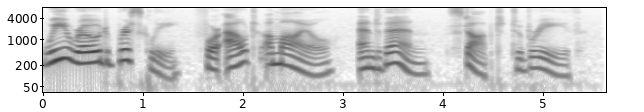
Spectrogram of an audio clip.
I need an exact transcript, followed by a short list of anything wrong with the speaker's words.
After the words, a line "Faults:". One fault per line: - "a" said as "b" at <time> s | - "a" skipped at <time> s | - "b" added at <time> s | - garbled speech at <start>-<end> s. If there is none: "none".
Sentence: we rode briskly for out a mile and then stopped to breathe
we rode briskly for out a mile and then stopped to breathe
Faults:
none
